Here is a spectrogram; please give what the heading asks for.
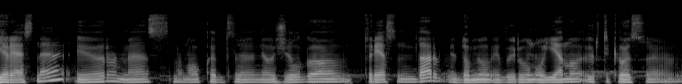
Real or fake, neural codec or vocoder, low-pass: fake; codec, 44.1 kHz, 3.4 kbps, Pupu-Codec; 10.8 kHz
